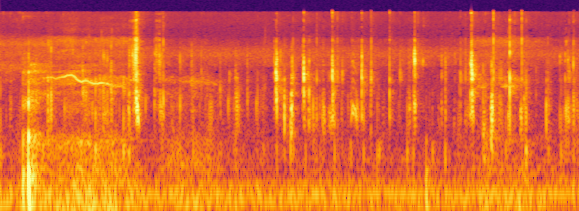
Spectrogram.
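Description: Kitten sucking hard on a nursing bottle, making wet, irregular clicking slurps several times a second. A low bump and a brief wavering high squeak come near the start.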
